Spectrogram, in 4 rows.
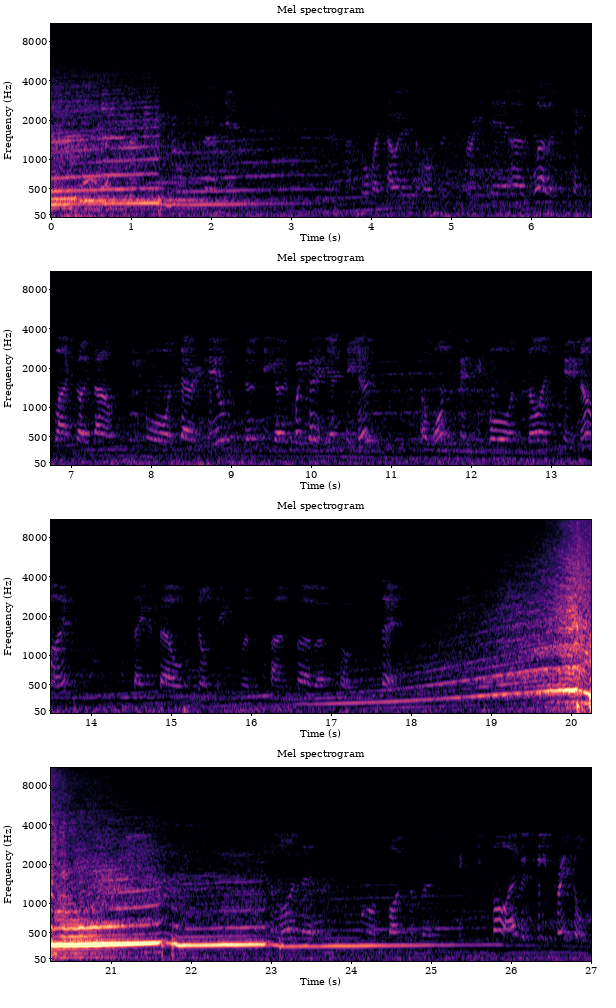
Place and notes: Jacksons Ln, Scarborough, UK - gold cup 2022 ... classic s'bikes practice ...
the steve henshaw gold cup ... classic superbikes practice ... dpa 4060s on t'bar on tripod to zoom f6 ...
16 September 2022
